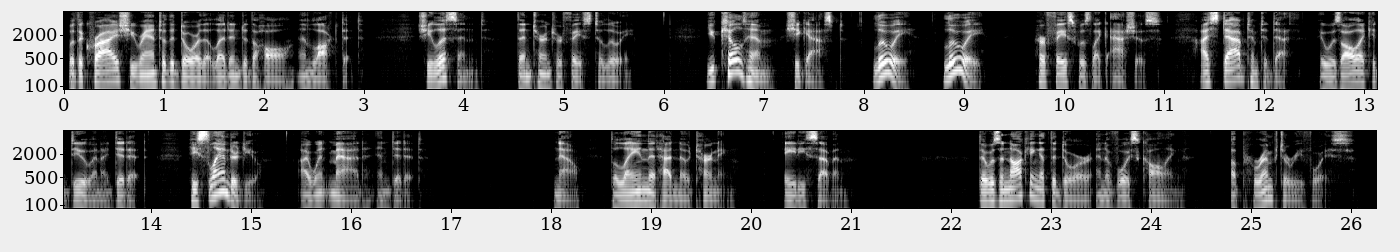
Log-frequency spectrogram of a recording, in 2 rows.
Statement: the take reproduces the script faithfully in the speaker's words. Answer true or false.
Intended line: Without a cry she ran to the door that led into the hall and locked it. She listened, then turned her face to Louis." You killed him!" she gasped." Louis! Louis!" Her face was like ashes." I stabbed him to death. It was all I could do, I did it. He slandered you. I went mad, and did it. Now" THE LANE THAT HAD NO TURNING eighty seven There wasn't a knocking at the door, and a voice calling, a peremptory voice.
false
